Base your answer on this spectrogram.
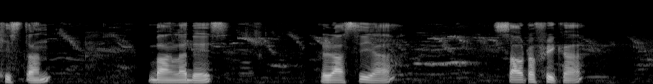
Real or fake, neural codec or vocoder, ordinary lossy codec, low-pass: real; none; none; 7.2 kHz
